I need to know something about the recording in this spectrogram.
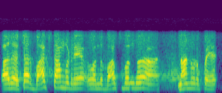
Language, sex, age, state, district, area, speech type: Kannada, male, 18-30, Karnataka, Bellary, rural, conversation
